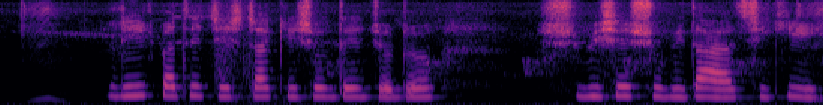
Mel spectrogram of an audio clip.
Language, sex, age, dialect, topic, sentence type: Bengali, female, 18-24, Rajbangshi, agriculture, statement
